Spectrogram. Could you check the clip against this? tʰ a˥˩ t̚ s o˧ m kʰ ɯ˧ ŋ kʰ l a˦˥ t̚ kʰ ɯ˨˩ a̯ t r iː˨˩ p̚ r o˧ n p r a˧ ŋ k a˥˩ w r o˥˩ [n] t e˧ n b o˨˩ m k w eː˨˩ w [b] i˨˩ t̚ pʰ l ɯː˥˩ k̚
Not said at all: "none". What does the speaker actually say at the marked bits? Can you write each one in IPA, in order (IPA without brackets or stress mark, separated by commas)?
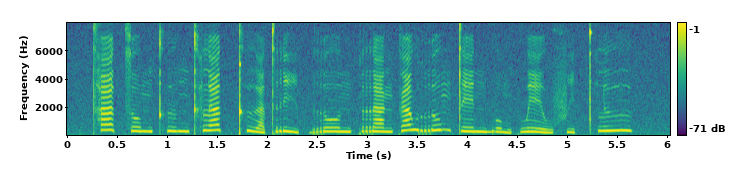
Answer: m, f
